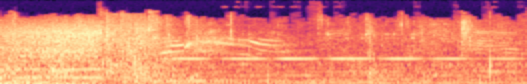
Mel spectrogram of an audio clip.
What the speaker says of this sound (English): How's that kitty noise?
